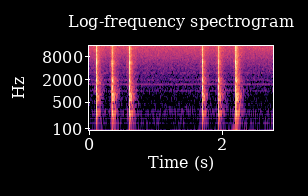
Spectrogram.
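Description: Six quick taps in two sets of three on the glass screen of a Pixel 9 Pro smartphone, each a short, bright knock that dies away almost at once. The phone sounds less hollow than the Pixel 7 Pro.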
